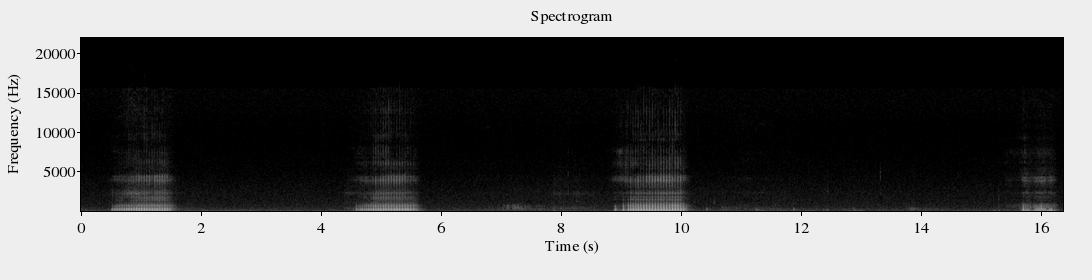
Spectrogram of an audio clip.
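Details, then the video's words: Bulldog lying on its back, snoring and undisturbed by anything: loud, rasping snores repeat roughly every four seconds, four in a row, with quiet breathing between them. "Bulldogge liegt schnarchend auf dem Rücken"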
